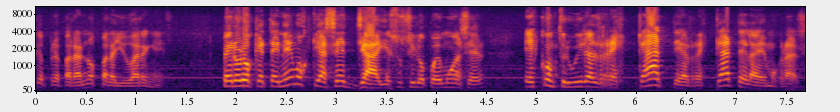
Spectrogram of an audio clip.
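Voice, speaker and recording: With a Venezuelan accent, a man speaks at a very fast pace in a high pitch. His voice swings very widely up and down. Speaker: political speaker and journalist. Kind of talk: public lecture. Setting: conference hall with audience. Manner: halting, with self-corrections.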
